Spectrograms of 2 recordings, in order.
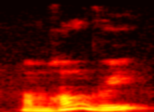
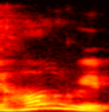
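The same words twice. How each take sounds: First: Said in the usual way. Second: Hungry alone, higher and louder with a falling end; hungry on its own, higher and louder; just hungry. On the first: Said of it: "So instead of saying". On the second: Shown as a demonstration. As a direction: drop the I and say only hungry. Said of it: "they would just say".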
